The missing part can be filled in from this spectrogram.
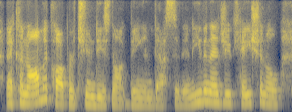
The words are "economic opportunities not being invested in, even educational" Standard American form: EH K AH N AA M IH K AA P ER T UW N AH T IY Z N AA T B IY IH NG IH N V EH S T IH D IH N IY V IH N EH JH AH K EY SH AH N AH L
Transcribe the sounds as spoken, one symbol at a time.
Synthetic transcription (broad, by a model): EH K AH N AA M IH K AA P ER T UW N AH T IY Z N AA T B IY IH NG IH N V EH S T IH D IH N IY V IH N EH JH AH K EY SH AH N L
